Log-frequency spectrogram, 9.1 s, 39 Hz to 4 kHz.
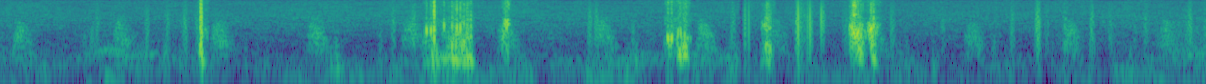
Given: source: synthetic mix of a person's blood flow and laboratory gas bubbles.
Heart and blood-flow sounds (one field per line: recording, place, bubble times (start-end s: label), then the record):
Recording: Doppler ultrasound of blood flow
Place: subclavian vein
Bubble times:
1.48-1.56 s: bubbles
3.17-3.57 s: bubbles
3.75-3.84 s: bubbles
4.97-5.19 s: bubbles
5.70-5.82 s: bubbles
6.36-6.61 s: bubbles
From the record:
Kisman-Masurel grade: 123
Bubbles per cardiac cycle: 1 to 2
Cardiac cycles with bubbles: 10 to 50%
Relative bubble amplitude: loud (0.450 to 0.775)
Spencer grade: 2 (many but less than half of the cardiac periods contain bubble signals, singularly or in groups)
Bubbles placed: anywhere in the cardiac cycle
